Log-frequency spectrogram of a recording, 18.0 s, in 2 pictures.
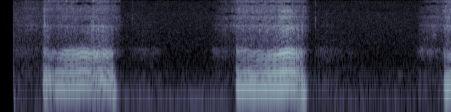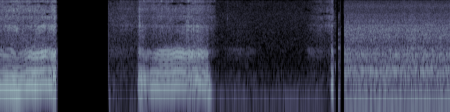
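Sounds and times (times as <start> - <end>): faint breathing: 0.3 - 0.9, 2.4 - 3.5, 4.2 - 4.7, 6.2 - 7.3, 8.3 - 8.9, 11.2 - 11.8, 13.4 - 14.4, 15.1 - 15.8
puppy snoring: 0.5 - 2.5, 4.2 - 6.3, 8.4 - 10.2, 11.5 - 13.4, 15.2 - 15.8.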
